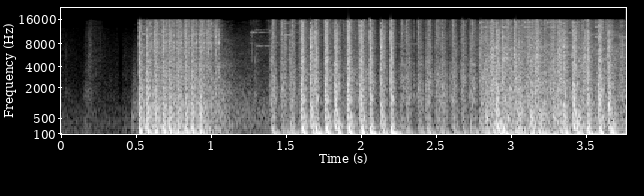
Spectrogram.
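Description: A P90 submachine gun fires in PUBG, loud sustained automatic bursts in rapid rhythm with a brief pause before a longer volley, no talking over it.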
